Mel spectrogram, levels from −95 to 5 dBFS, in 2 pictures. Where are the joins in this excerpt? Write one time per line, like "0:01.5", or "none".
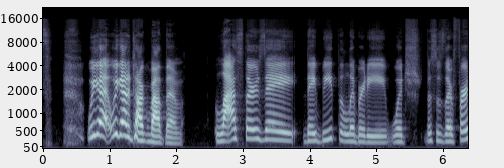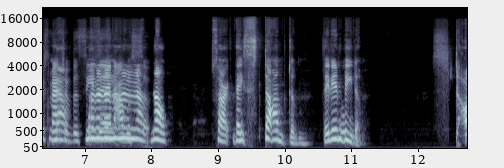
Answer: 0:02.1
